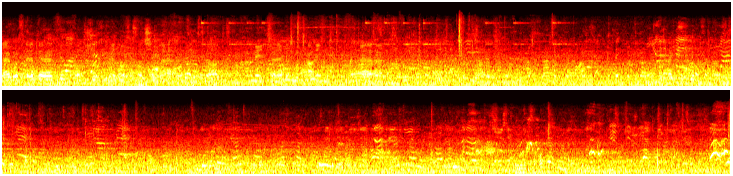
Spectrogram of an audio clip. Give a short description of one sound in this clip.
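Traffic hums steadily in the distance outdoors.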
